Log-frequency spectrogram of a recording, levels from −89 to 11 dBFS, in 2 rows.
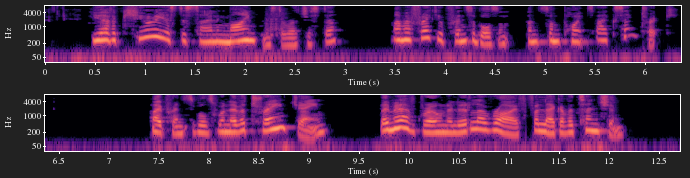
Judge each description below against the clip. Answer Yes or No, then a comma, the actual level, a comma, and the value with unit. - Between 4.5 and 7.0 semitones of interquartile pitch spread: Yes, average, 5.0 semitones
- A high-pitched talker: Yes, high, 235 Hz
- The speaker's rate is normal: Yes, average, 165 wpm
